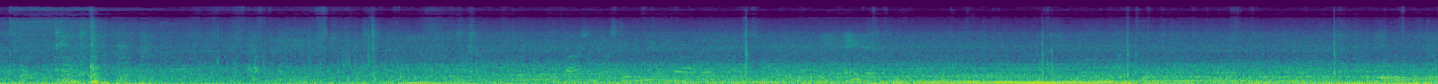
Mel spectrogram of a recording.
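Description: City bus heard from inside, its engine running under load as it drives along. The engine tone builds from about four seconds in to its loudest around ten seconds, then falls away, with light rattles and clicks from the cabin.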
